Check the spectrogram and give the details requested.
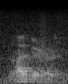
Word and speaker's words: sagart: How do you say the TS again? Sagart. You pronounce the T, don't pronounce the S.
